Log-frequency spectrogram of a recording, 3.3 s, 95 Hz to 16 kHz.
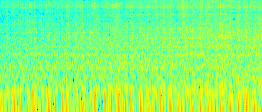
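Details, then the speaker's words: Craftsman T8000 riding mower driven around the yard at really low idle with the deck raised: an even low chug, smooth, with no whine from the transmission. "nice and smooth no winding from the transmission no whining from the transmission that sounds great it's on really low idle"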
